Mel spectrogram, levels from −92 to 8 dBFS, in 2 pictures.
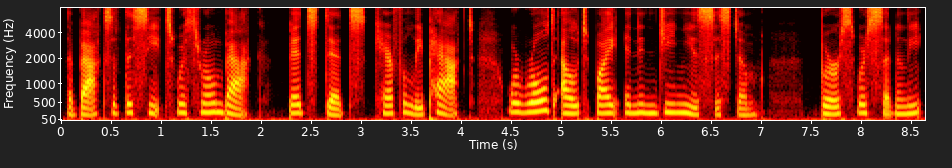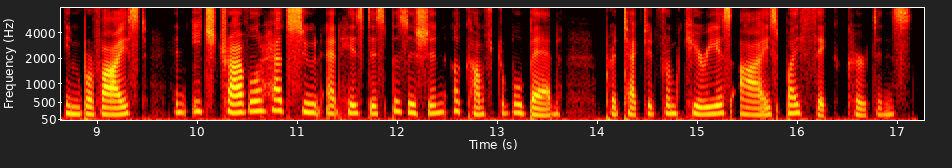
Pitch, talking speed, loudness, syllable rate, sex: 210 Hz, 140 wpm, -21 LUFS, 4.7 syllables/s, female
